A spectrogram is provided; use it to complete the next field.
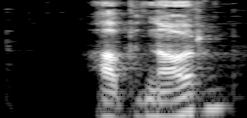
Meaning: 1. abnormal (not conforming to rule or system) 2. abnormal, unusual or striking (of or pertaining to that which is irregular)
- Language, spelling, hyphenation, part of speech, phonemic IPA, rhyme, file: Norwegian Bokmål, abnorm, ab‧norm, adjective, /abˈnɔrm/, -ɔrm, Nb-abnorm.ogg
